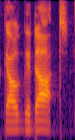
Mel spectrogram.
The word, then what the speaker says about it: Gal Gadot: I always, but then unlike the way they said it on the show, is Gal Gadot.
